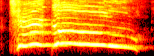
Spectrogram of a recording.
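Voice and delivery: real high, loud squeal of greeting; sudden high-pitched, drawn-out excited yell; excited shout. Real, not acted. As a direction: burst out the name, thrilled to see them. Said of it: "I got too excited".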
